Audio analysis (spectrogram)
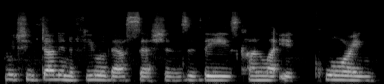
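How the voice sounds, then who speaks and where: A woman art therapist with a mid-pitched voice, talking gently through a client's artwork. She asks careful questions and explains what the marks might mean in a calm, conversational way. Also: moderate pace, low-quality recording.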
